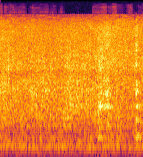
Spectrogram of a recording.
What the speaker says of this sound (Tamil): தேங்காய் விழுது சேர்த்துட்டு நல்லா ஒரு தடவை எல்லாத்தையும் மிக்ஸ் பண்ணி விட்டுக்கணும்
